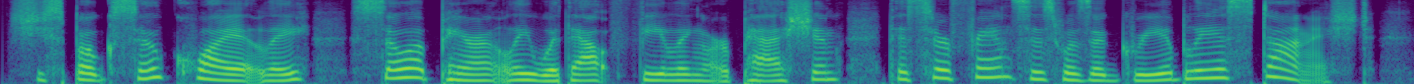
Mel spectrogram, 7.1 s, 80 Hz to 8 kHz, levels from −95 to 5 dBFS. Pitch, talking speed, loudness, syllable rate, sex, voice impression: 235 Hz, 135 wpm, -16 LUFS, 4.7 syllables/s, female, feminine, adult-like, slightly muffled, fluent, slightly unique, slightly kind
